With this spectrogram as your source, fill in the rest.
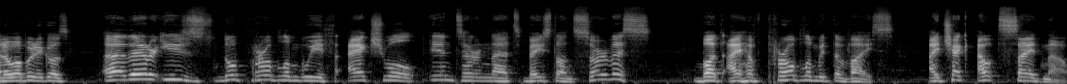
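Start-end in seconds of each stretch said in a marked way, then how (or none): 1.0-10.7 put-on slow, heavy Slavic accent laid on thick. Retelling what a technician said on arrival: imitating a thick Slavic accent. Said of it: "the thickest, like, Slavic accent".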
